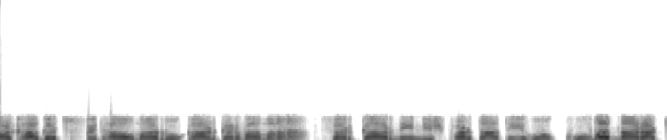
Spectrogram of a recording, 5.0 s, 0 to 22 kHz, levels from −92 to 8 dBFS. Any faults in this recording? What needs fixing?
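VoIP packet loss concealed by the speech codec shows up three times: 0.53 to 0.72 s, 2.03 to 2.35 s, and briefly at 4.39 to 4.47 s. The decoder keeps replaying its last pitch and filter with falling gain, so the sound smears into a fading buzz. The middle one is worst, with losses scattered over 320 ms and a longest gap of 180 ms. On the narrow 250 Hz to 3.5 kHz Speex line, recovery stays audibly weak. A jitter buffer with FEC or redundant packets would cut this down.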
